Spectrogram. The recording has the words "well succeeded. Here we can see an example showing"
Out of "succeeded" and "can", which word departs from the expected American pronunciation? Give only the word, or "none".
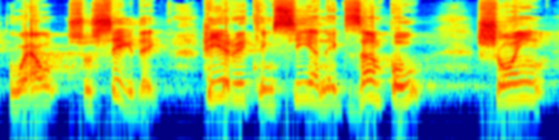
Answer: succeeded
